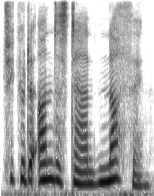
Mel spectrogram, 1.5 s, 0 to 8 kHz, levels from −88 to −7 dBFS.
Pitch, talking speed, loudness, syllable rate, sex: 215 Hz, 155 wpm, -16 LUFS, 5.0 syllables/s, female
